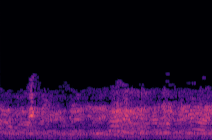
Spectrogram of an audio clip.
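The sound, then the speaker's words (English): A crowd mills about at the office of the squadron commander at a naval base as bad news spreads, in a steady, dense murmur of overlapping voices, no single word standing out, holding at an even moderate loudness throughout. “Meanwhile, back at the naval base, crowds mill at the office of the squadron commander as the bad news travels like wildfire.”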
